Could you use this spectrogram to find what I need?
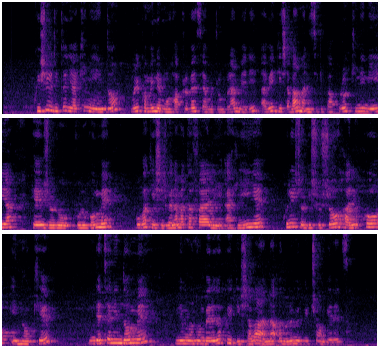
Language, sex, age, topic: Rundi, female, 25-35, education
